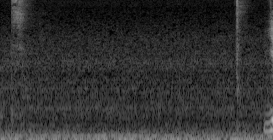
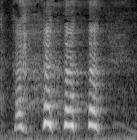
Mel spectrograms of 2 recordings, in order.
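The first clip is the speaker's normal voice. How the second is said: high, loud cackling laugh; loud burst of laughter; 8 semitones higher, 8 dB louder than usual. Real, not acted. Laughing at own story.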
